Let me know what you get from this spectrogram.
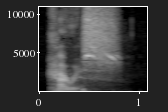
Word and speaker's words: charis: And it's literally called charis. It's spelled C-H-R-I-S, but it's really like a K.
